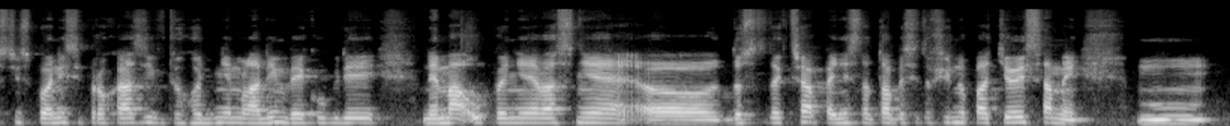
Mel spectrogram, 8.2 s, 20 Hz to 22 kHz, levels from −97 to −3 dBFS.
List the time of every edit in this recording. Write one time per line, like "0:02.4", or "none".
none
